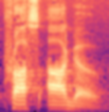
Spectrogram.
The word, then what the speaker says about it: prosago: It's in the top, and it's the word is pronounced just like it's spelled, and the word is prosago. Can you say that? Prosago.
